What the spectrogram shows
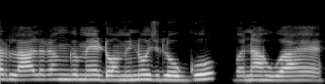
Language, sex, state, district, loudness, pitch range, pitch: Hindi, female, Jharkhand, Deoghar, -14 LUFS, 200-225 Hz, 210 Hz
